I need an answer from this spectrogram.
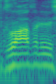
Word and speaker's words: Grosvenor: I think we were in the Bay Clover Hill district, and here's Grosvenor Street, but we already went over the pronunciation. The S is silent.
